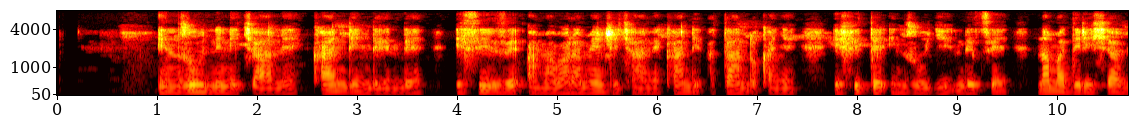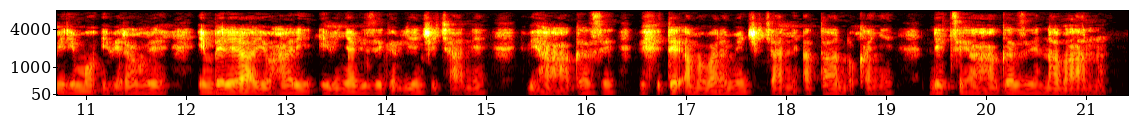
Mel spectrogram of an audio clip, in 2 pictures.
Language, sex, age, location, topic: Kinyarwanda, male, 36-49, Kigali, government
